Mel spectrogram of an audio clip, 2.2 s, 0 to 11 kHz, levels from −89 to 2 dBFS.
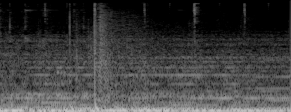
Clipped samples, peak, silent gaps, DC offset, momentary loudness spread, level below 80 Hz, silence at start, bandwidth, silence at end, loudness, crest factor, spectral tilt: under 0.1%; -16 dBFS; none; under 0.1%; 2 LU; -24 dBFS; 0 s; 10 kHz; 0 s; -28 LUFS; 8 dB; -7 dB/octave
